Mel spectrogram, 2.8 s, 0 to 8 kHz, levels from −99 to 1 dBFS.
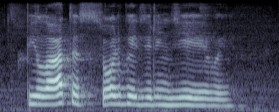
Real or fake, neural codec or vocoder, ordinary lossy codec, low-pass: fake; vocoder, 44.1 kHz, 128 mel bands, Pupu-Vocoder; none; 7.2 kHz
